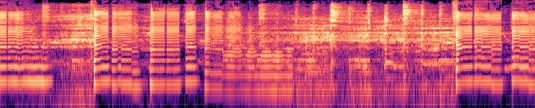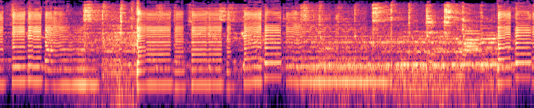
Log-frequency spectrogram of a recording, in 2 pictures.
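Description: Tenor saxophone playing a melody live over a DJ's electronic backing track with a steady beat.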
